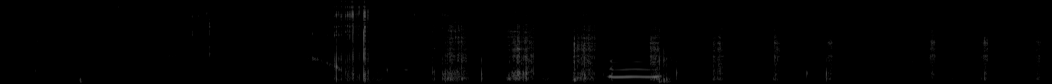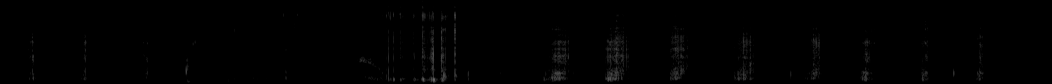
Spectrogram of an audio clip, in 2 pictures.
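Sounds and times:
crunching on cucumber with miso mayonnaise: 3.1 - 8.5, 14.2 - 20.4.

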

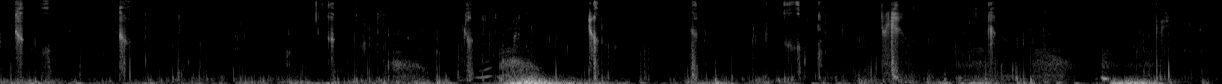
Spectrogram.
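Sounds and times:
ear licking in the right ear: 0.2 - 0.5, 3.2 - 5.4, 5.9 - 6.1, 6.9 - 7.1, 7.8 - 10.6, 11.5 - 11.8.

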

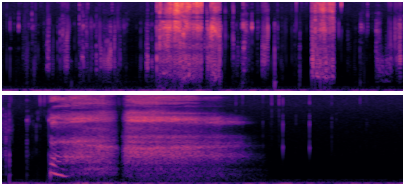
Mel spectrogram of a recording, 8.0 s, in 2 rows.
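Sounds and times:
deep ear licking: 0.0 - 5.8.

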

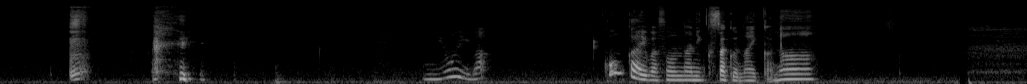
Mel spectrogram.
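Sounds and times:
person farting after lunch: 0.7 - 1.0
speech: 1.8 - 2.1, 4.2 - 5.0, 6.1 - 8.2.

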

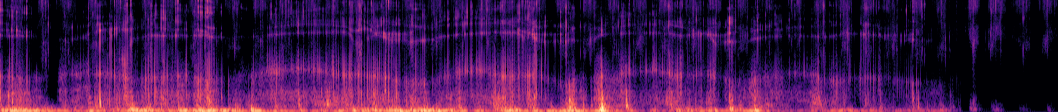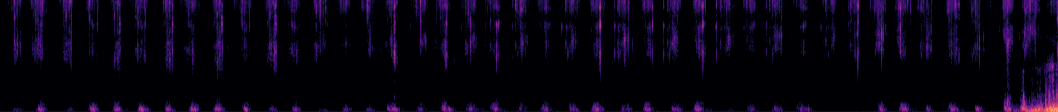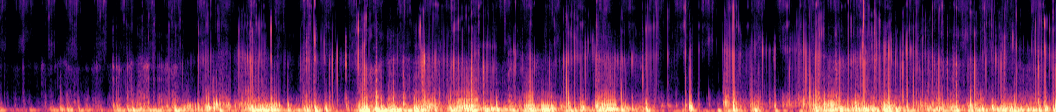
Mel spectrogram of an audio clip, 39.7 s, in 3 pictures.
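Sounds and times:
ASMR ear licking in the right ear: 0.0 - 11.8, 26.0 - 39.6.

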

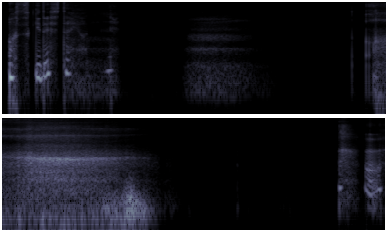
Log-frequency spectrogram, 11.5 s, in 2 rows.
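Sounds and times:
speech: 0.5 - 1.8
hot heavy breathing: 5.7 - 8.1.

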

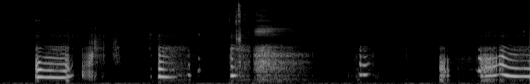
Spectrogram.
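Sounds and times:
ear licking: 0.4 - 2.7, 4.4 - 5.2
kissing: 0.4 - 2.7, 3.5 - 3.8, 4.4 - 5.2.

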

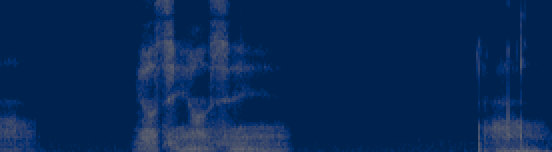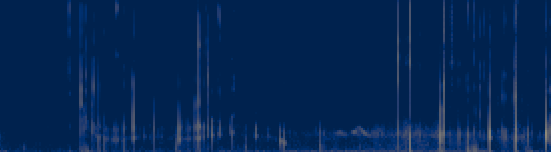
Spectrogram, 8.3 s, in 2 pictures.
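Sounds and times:
person whispering in right ear: 1.1 - 2.0, 4.7 - 8.2
ear licking in right ear: 3.6 - 8.2.

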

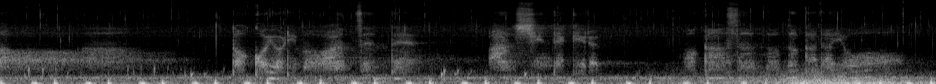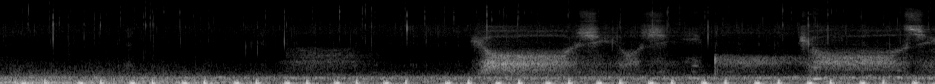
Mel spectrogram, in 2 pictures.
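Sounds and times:
person whispering: 0.0 - 9.2, 14.0 - 18.7
carbonated drink fizzing: 0.0 - 18.7
heartbeat: 0.0 - 18.7.

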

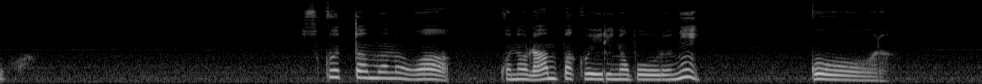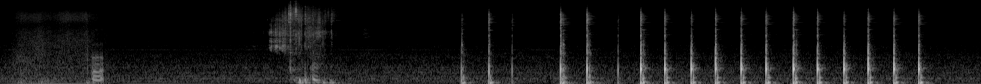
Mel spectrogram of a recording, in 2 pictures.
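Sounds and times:
speech: 3.2 - 7.1, 8.1 - 9.0
rustling noise: 9.8 - 16.2
knife tapping and chopping on a cutting board: 12.5 - 13.4, 14.4 - 19.3.

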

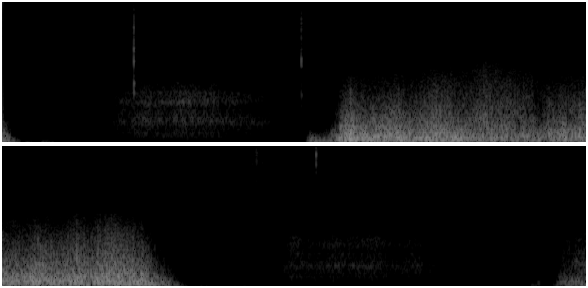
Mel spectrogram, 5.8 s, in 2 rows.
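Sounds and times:
breathing loop on the left side for sleep: 0.6 - 3.7, 4.3 - 5.1.

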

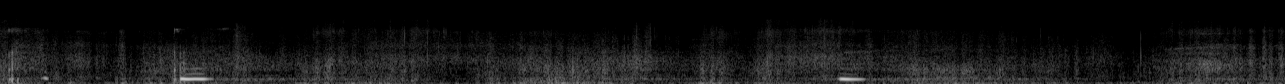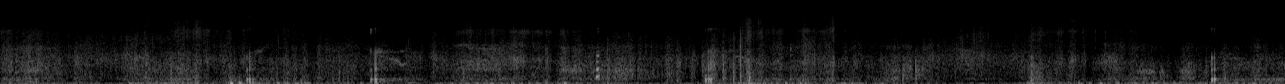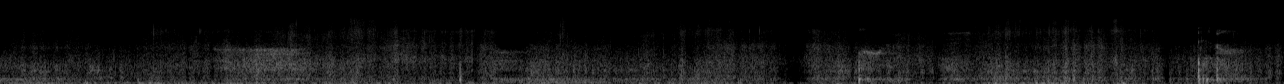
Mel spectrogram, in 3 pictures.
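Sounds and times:
ear massage ASMR sounds for sleep in both ears: 0.0 - 38.5.

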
